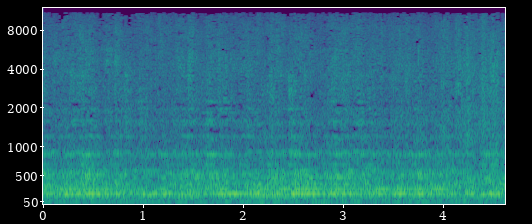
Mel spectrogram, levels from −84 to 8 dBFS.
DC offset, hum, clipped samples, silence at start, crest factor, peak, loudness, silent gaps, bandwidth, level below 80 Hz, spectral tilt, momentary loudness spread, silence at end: under 0.1%; none; under 0.1%; 0 s; 14 dB; -4 dBFS; -19 LUFS; none; 11.5 kHz; -36 dBFS; -5 dB/octave; 3 LU; 0 s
